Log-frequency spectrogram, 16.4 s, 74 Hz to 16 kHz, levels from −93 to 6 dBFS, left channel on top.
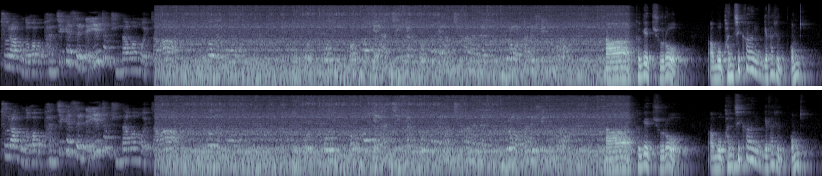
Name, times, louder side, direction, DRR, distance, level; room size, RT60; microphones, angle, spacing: voice 1, 0.0-4.8 5.7-6.2 6.5-6.7 7.0-11.3, equal, 30° left, -9 dB, 4.3 m, -35 dB
sound 1, 3.1-12.6, equal, 5° left, 1.0 m, -33 dB
voice 2, 12.1-13.6 14.2-16.0, left 3 dB, 50° left, 10 dB, 0.6 m, -25 dB
9.4 x 8.8 x 7.0 m, 0.88 s
head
